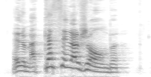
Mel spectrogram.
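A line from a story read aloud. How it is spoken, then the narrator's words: Shout. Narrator (French): criait Contenson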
